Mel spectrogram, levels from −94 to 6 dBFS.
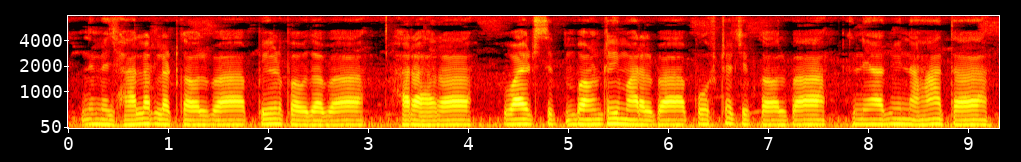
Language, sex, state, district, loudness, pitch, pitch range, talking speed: Bhojpuri, male, Uttar Pradesh, Deoria, -18 LUFS, 125 Hz, 120-130 Hz, 130 wpm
